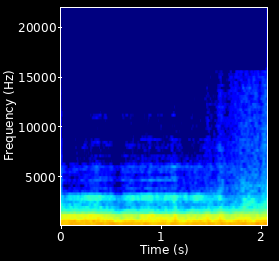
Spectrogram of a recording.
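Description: Voices in church singing, holding the long final note of a hymn as one steady, unwavering pitch.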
